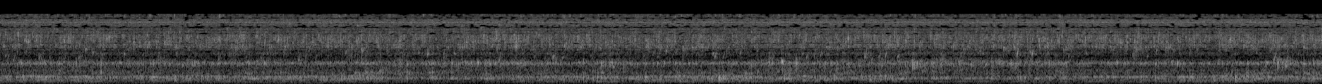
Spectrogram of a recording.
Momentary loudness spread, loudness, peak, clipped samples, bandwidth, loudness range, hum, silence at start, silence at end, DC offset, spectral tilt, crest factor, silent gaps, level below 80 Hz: 1 LU; -29 LUFS; -12 dBFS; under 0.1%; 11.5 kHz; 0 LU; none; 0 s; 0 s; under 0.1%; 0 dB/octave; 20 dB; none; -68 dBFS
